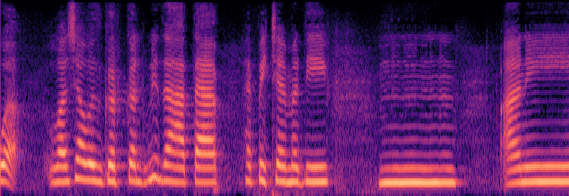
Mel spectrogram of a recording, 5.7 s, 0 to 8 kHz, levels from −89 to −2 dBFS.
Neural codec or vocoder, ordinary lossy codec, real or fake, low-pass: codec, 16 kHz, 0.5 kbps, X-Codec, WavLM features, trained on Multilingual LibriSpeech; none; fake; none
